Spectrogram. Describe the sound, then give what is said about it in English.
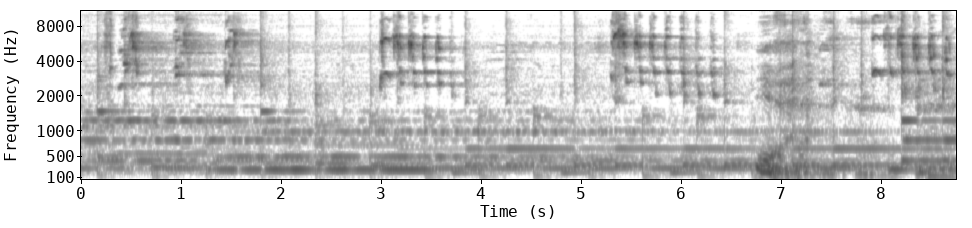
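Bursts of high, chittering eagle calls repeat every second or two over a steady, sustained musical drone, with a louder rustling thump near the end. “Eagle, great spirit, the call always feels great.”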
